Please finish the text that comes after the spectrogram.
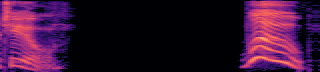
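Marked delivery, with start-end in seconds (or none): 1.8-2.3 loud, high happy whoop; excited cheer. Real, not acted. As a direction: cheer for the new chapter. Celebrating her new chapter two.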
